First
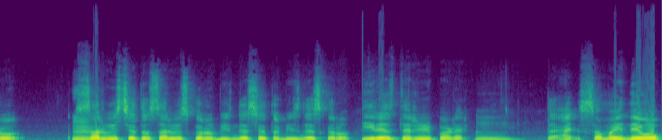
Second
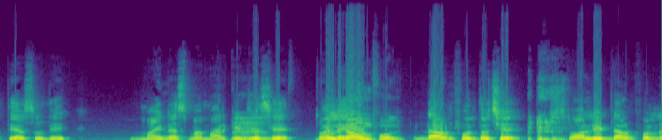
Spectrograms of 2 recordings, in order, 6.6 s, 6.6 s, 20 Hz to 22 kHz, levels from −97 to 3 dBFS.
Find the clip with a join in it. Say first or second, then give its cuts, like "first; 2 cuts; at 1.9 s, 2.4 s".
first; 1 cut; at 3.6 s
